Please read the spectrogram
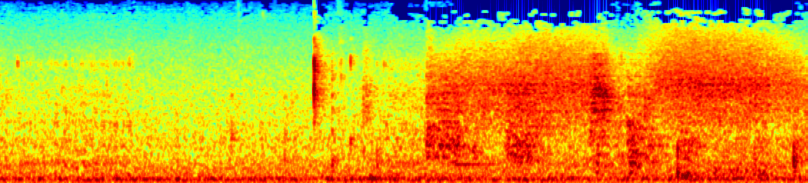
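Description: A sharp click, then about three seconds of noisy, liquid-like sound as a small energy shot is drunk from its bottle.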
